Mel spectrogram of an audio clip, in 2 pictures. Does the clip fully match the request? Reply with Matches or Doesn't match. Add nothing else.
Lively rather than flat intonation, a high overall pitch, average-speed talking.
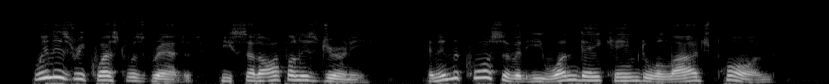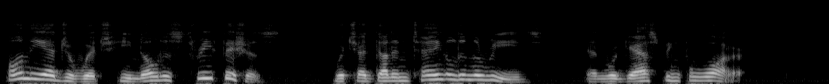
Doesn't match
